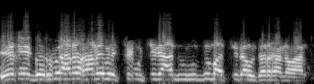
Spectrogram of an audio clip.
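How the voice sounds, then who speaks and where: Fast-talking high-voiced Sylheti man, exasperated. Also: fairly even intonation, background noise. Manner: protesting, exasperated, repetitive. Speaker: call recipient. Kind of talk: phone argument. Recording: muffled lo-fi phone call, dry.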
